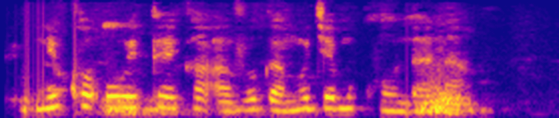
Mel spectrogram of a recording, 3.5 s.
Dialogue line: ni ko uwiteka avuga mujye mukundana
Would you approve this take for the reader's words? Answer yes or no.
yes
